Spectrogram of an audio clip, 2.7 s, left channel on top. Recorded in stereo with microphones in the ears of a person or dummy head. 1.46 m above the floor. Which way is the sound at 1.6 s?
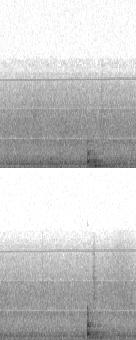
35° right (ahead or behind).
